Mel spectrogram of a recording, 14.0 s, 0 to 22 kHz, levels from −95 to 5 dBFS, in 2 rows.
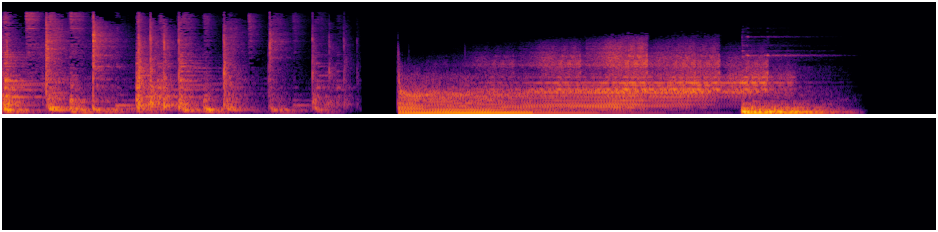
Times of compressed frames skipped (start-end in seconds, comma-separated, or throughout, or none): none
